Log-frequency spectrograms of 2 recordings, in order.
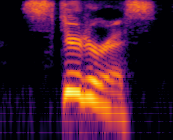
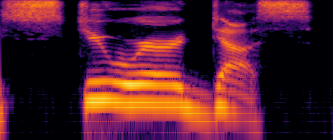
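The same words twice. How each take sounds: First: The word is said quickly and garbled. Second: The word is said very slowly. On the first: "if I say it fast" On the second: "I have to say it really slow"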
